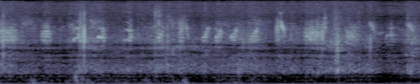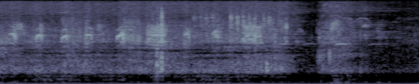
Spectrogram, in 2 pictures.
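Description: Faint chirping of small birds, many short irregular chirps over a quiet outdoor background, dying away near the end.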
